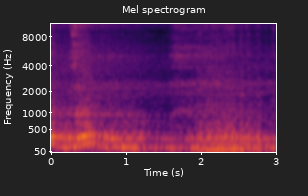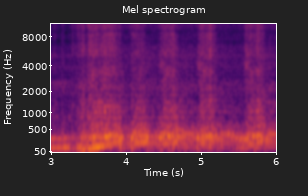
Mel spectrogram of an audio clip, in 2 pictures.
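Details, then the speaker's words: Turbocharged Chevy S10 after fire-up, with the idle screw readjusted following an odd start: the engine blips up and settles back several times with a clean rising and falling note and no knock; runs healthy. "think I adjusted the idle screw there last time and kind of threw the the iak and the idle way off so it kind of started weird but after I adjusted that back it seemed to be all right"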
